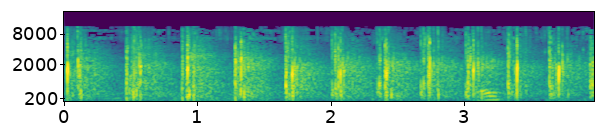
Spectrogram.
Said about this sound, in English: All right, you're going to start up clap.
